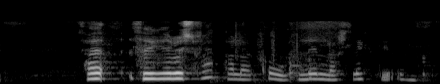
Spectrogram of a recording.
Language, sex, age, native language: Icelandic, male, 11, Icelandic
